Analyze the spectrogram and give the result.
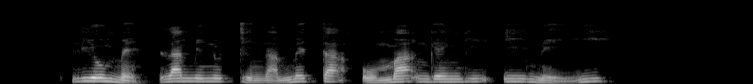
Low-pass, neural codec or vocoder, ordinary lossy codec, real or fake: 7.2 kHz; codec, 16 kHz, 6 kbps, DAC; MP3, 48 kbps; fake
